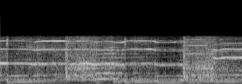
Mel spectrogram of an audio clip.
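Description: Live blues band: an electric guitar holds one long, slightly bending note for a couple of seconds over the drums, with two sharp drum hits, one mid-way and one near the end.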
